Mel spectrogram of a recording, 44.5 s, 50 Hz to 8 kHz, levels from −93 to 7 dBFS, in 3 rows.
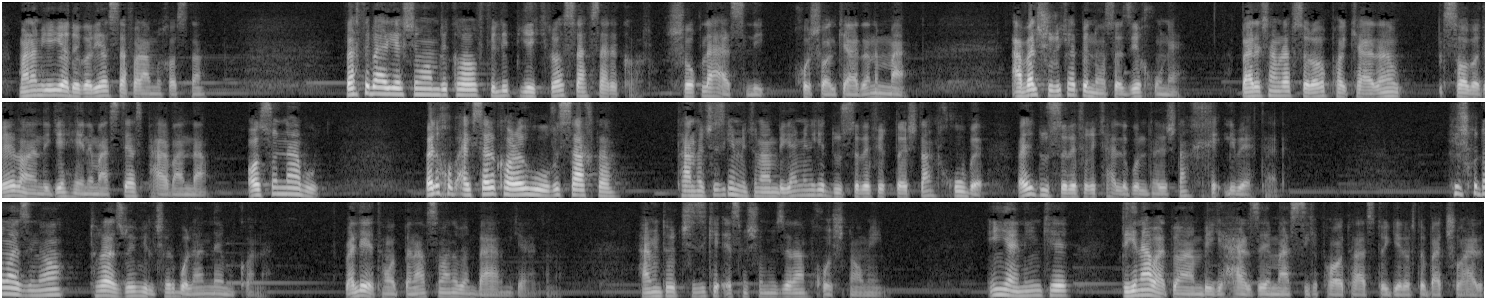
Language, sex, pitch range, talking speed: Persian, male, 105-175 Hz, 145 wpm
